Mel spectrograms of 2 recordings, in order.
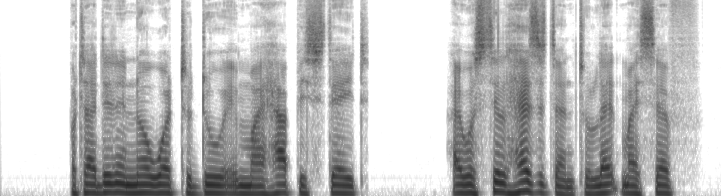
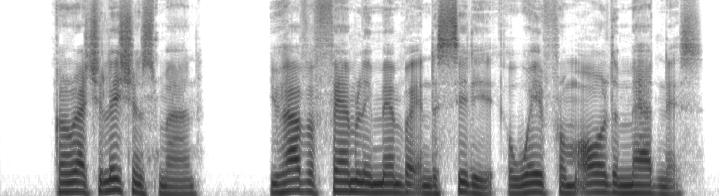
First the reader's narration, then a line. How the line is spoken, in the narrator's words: Mohammed said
